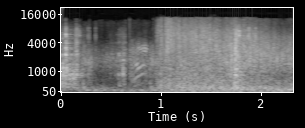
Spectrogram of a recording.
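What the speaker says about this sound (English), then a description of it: "The French artillery now firing at clearly visible targets." French artillery fires on the German flanks at Verdun in World War I, with deep booming blasts rolling into a dense, continuous rumble of bombardment.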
